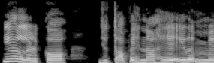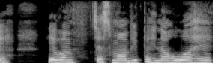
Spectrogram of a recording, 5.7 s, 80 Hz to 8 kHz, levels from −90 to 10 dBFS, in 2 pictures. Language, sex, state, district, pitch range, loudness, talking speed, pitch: Hindi, female, Uttar Pradesh, Muzaffarnagar, 235-260 Hz, -14 LUFS, 135 wpm, 240 Hz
